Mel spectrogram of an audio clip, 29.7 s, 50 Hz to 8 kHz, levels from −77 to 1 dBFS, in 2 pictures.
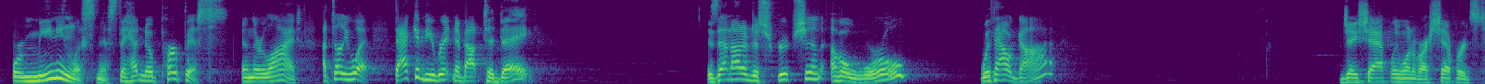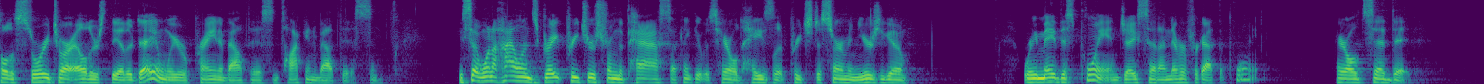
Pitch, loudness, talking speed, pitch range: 135 Hz, -17 LUFS, 185 wpm, 115-165 Hz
